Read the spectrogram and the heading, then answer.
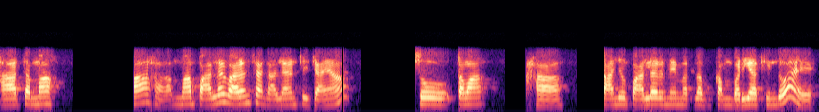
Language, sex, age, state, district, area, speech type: Sindhi, female, 60+, Uttar Pradesh, Lucknow, rural, conversation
